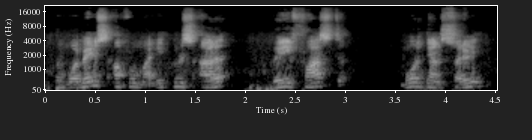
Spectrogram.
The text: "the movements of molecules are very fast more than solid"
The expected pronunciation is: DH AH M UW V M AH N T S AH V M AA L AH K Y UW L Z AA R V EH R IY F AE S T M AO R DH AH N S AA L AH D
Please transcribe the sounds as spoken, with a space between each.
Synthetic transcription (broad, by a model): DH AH M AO M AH N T S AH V M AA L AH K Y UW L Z AA R V EH R IY F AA S T M AO R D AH N S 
